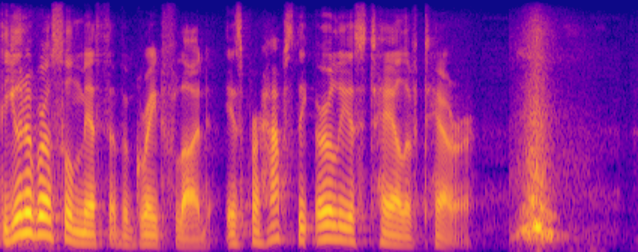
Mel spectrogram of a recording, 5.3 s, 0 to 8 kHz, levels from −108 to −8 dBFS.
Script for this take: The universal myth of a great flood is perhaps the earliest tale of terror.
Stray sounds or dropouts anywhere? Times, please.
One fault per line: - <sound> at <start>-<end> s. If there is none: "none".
- whoosh at 4.2-5.1 s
